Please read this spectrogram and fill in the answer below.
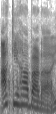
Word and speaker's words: Akihabara: that thanks for sharing oh yeah Akihabara you were close you were close you had the the last couple syllables correct Andy welcome back scorpion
